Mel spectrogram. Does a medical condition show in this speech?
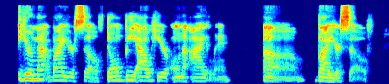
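No.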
